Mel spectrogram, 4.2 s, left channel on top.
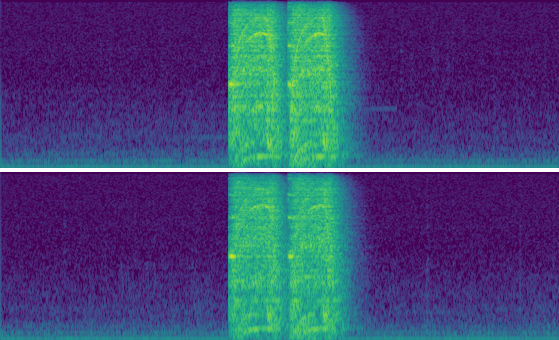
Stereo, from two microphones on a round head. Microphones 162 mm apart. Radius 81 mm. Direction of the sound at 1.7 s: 25° left (ahead or behind).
